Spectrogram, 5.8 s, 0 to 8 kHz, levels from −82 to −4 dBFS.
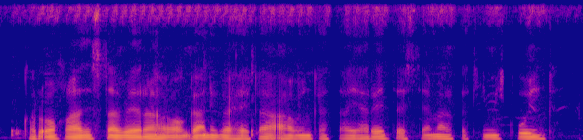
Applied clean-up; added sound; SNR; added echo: none; none; none; none.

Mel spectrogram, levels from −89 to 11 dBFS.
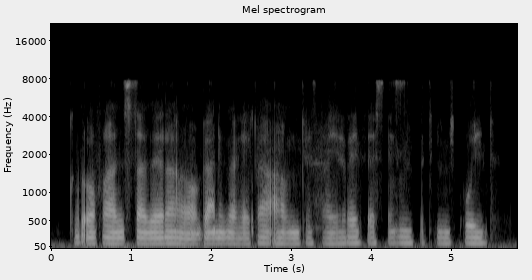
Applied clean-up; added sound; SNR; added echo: neural diffusion model UNIVERSE++.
